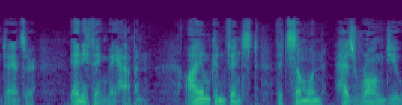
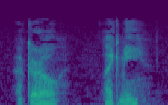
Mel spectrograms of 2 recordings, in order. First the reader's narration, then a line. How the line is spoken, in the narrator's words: She whispered, hardly audibly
